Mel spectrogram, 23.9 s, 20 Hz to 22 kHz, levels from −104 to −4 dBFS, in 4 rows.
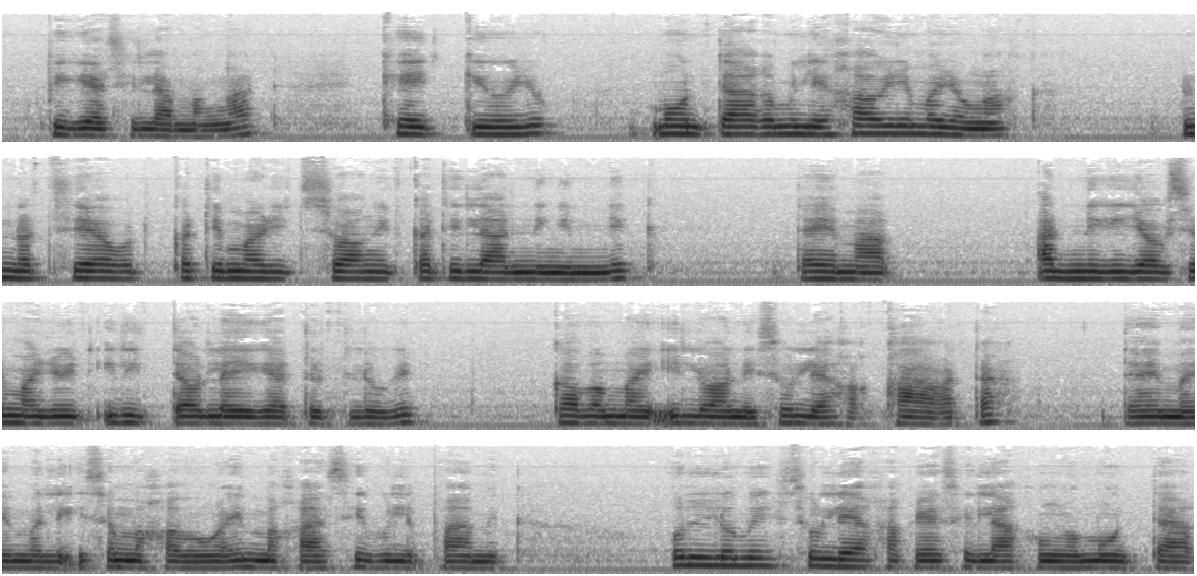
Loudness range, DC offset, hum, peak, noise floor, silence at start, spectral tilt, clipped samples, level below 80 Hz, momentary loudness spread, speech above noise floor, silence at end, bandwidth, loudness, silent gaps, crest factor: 2 LU; under 0.1%; none; -8 dBFS; -52 dBFS; 0.25 s; -7.5 dB/octave; under 0.1%; -60 dBFS; 7 LU; 29 dB; 0 s; 11.5 kHz; -25 LUFS; none; 16 dB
